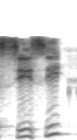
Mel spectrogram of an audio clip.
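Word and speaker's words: tsetse: है यह होता है सीसी फ्लाई टी इसमें साइलेंट है इसको बोलते हैं सीसी फ्लाई माइक्रो बायोलॉजी के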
